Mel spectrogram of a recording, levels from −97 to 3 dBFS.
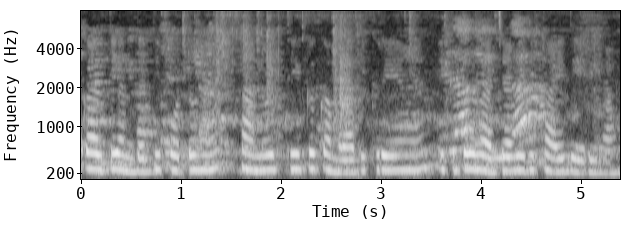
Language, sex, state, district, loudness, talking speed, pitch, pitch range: Punjabi, female, Punjab, Pathankot, -16 LUFS, 220 wpm, 255 Hz, 240-270 Hz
